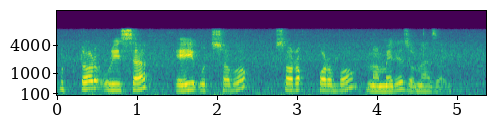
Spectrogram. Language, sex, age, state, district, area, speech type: Assamese, female, 30-45, Assam, Nalbari, rural, read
